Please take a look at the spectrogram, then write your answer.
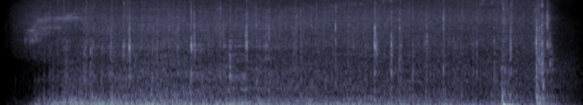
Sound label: Sliding door, track, heavy, glass, metal, dragging, course, gritty, opening, front, med speed; Eiravaein Works; Vaeyan IV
